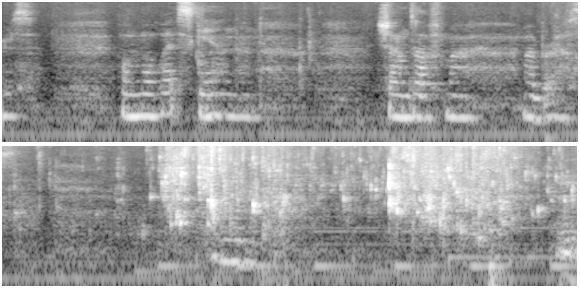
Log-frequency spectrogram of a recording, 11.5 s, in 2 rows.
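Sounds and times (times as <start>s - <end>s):
speech: 1.2s - 2.8s, 3.8s - 6.0s, 7.9s - 9.0s
hot water running down a back: 5.4s - 11.5s.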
